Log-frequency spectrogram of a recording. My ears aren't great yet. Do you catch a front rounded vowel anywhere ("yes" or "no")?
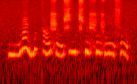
yes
